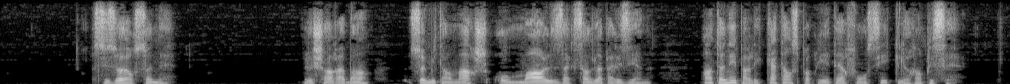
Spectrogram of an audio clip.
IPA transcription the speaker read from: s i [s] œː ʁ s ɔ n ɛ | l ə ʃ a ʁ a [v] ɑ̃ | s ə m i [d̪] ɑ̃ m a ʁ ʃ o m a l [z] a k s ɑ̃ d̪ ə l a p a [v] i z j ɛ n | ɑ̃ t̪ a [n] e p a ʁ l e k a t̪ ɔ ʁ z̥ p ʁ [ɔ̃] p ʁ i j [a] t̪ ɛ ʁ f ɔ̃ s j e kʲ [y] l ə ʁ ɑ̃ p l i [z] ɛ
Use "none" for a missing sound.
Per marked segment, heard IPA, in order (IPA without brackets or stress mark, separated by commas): z, b, t̪, z, ʁ, n, ɔ, e, i, s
